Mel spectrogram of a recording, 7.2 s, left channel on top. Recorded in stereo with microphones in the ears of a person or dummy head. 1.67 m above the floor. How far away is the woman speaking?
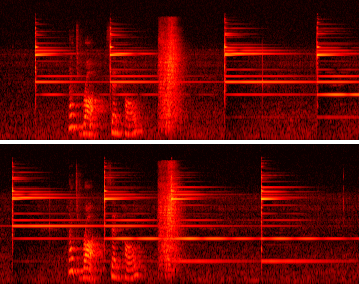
About 1.9 m.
